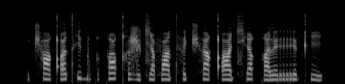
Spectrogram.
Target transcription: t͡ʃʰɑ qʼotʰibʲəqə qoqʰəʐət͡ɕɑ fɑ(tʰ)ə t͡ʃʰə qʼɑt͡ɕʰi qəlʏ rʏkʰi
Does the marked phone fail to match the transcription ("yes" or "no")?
no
